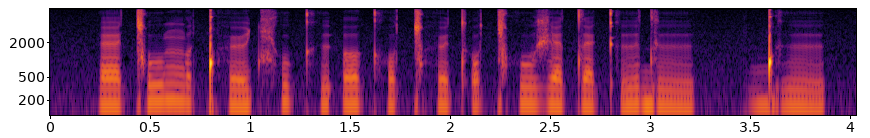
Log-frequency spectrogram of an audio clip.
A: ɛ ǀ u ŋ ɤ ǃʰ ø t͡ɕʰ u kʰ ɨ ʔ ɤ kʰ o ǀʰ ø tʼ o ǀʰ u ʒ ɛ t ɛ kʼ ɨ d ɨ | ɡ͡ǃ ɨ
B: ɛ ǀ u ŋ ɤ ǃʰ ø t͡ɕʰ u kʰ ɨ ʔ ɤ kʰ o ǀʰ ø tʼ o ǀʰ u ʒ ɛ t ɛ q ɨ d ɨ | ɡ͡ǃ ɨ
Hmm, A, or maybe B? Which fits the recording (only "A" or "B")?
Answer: A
